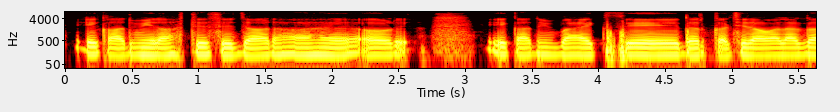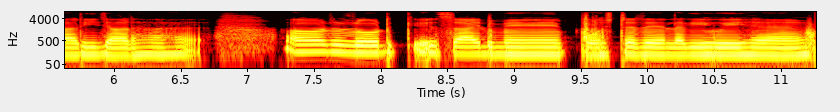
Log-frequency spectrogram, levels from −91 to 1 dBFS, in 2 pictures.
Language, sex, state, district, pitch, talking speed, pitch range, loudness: Hindi, male, Bihar, Gaya, 135 Hz, 150 wpm, 130-140 Hz, -13 LUFS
